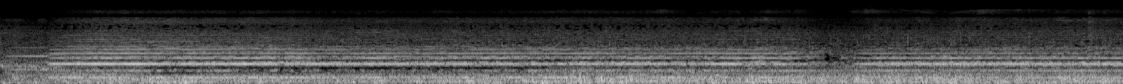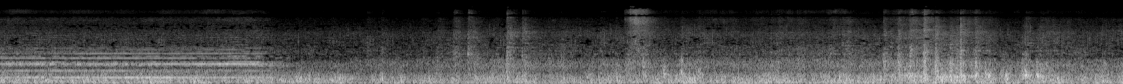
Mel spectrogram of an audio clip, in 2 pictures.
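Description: A passenger train on a line toward Korba runs alongside a passing coal train, steady loud rumble and rolling rail noise throughout, with sustained horn-like tones in the first two-thirds and sharper clatter and squeals toward the end.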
